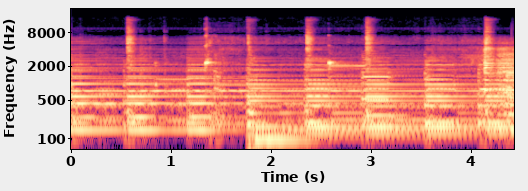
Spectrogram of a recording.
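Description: Rock band playing live: electric guitars holding sustained chords over a bass line, with drum and cymbal hits about every 0.6 s and a chord change near the middle.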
